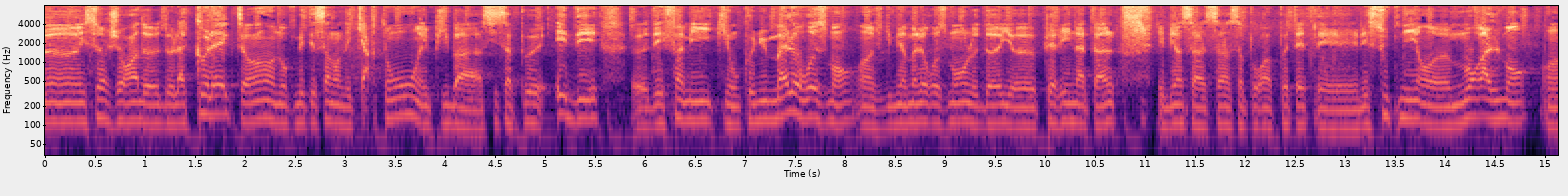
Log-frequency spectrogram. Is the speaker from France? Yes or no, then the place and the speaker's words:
yes; France; on vient chez nous en France trouver des très bons médecins, parce qu'on a de très bons médecins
